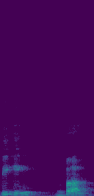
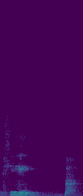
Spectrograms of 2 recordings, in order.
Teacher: They are produced in exactly the same way except for B your voice is on and for P your voice is off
